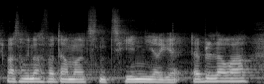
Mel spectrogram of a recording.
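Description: A man at a very fast pace with medium pitch and fairly even intonation, over noticeable background noise. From Paderborn, Westphalia, Germany. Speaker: whisky merchant and distiller. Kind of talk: interview. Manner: hesitant with frequent fillers.

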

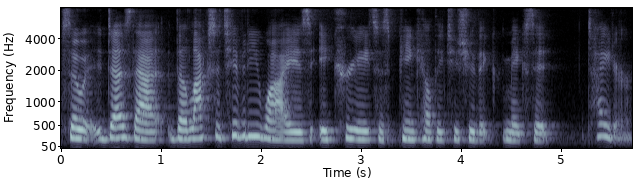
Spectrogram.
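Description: With a normal speaking voice, a woman speaks at a fairly quick pace and medium pitch with ordinary pitch variation, on a very clean recording with a silent background. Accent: American. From northeastern Ohio. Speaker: nurse injector. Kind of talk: casual chat, interview.

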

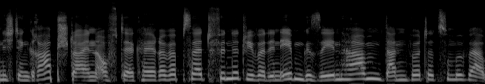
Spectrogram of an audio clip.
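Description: Her pitch fairly high and her pitch variation ordinary, a woman talks in a normal speaking voice. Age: 30s. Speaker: employer branding manager. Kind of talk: live panel talk. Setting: stage with audience.

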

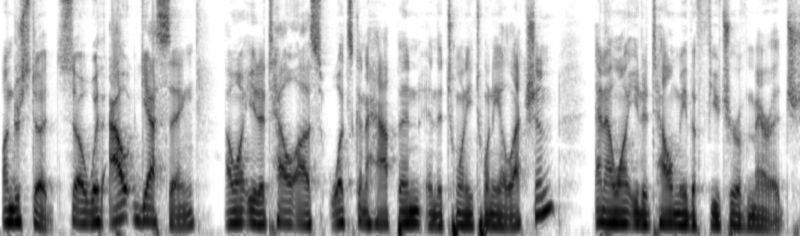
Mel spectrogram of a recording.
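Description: On a very clean recording with a silent background, a man with an American accent and a plain, everyday voice talks fairly quickly at a fairly low pitch with ordinary pitch variation. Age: 30s. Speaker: podcast host and entrepreneur. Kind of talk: interview conversation.

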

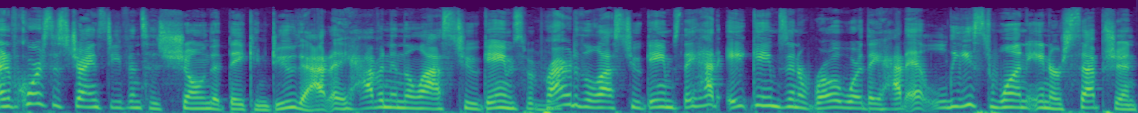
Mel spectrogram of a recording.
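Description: Her pitch fairly high, a woman rattles along at a very fast pace. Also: hardly any pauses. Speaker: sports TV host. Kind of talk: casual chat. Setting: studio.

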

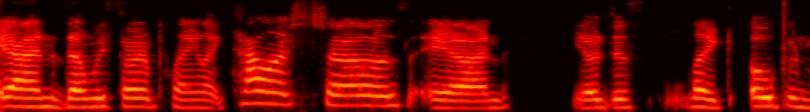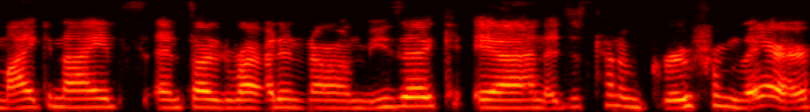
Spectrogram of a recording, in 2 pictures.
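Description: A woman talks at a moderate pace with hardly any pauses, in an unremarkable speaking voice. Her pitch is fairly high and her intonation fairly even. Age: 20s. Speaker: musician in a sister band. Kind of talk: interview. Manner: casual, filler-heavy.

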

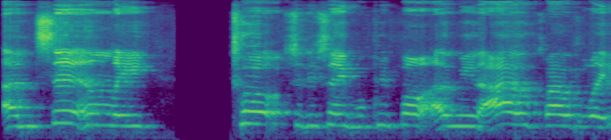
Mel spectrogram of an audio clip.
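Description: A woman's high voice at a fairly slow pace, with fairly even intonation and audible room echo. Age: 30s. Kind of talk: testimony.

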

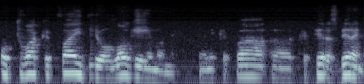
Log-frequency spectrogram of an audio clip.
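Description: A man speaks with a dark, mellow tone. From Bulgaria, Stara Zagora. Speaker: economist and federal employee. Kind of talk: interview. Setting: remote recording. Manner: halting with many fillers.

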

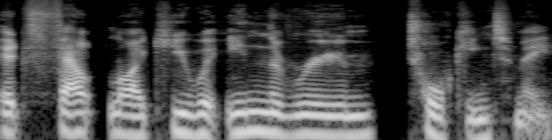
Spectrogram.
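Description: A woman with an Australian accent at a fairly slow pace, in dry, close sound with no echo, on a very clean recording with a silent background. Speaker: storytelling consultant and author. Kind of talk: interview.

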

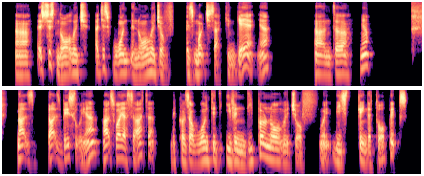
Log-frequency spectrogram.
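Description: The sound is dry and close with no echo as a man speaks at a moderate pace. His medium-pitched voice has lively intonation. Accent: Scottish. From Scotland. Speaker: YouTuber and podcaster.

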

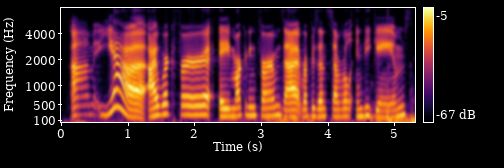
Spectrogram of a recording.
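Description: A normal speaking voice from a woman with an American accent, medium pitch, ordinary pitch variation and a moderate pace. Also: hardly any pauses. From Michigan, US Midwest. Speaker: works in games marketing. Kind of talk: casual chat.

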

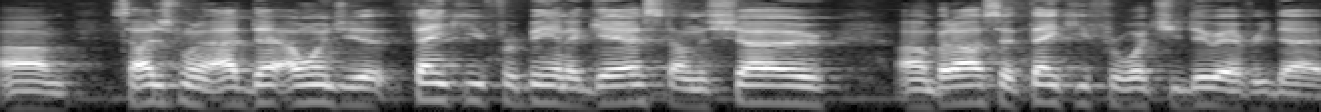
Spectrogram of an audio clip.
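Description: Speaking in an ordinary speaking voice, a man keeps a medium pitch, a fairly quick pace and fairly even intonation. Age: 30s. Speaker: podcast host and assistant principal. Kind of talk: interview podcast.

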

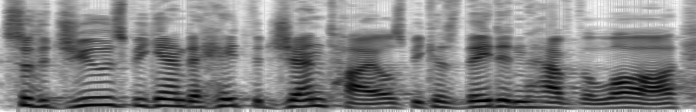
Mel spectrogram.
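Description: Talking very fast, a man with a fairly high pitch uses ordinary pitch variation. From Wisconsin, Milwaukee. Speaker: pastor. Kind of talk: sermon. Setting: church.

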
